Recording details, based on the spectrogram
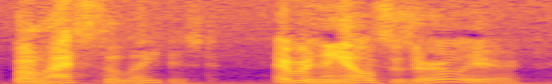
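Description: An actor playing an eccentric, boastful struggling painter with a breezy, chatty manner, in old-time radio comedy style. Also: male voice, a little high, sing-song, very fast, background noise. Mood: proud, boastful. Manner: breezy, chatty, proud of his own work. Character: eccentric struggling painter, boastful, oblivious, sly, eager to show off.

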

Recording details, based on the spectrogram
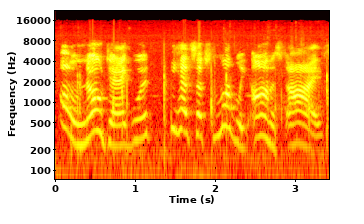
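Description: An actress with an American accent playing a chirpy, easily dazzled young housewife who gushes and lightly scolds in a 1940s radio comedy. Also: female voice, high-pitched, big pitch swings, measured pace. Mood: gushing, admiring. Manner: gushing, breathlessly admiring, lightly scolding. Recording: noisy old-time radio recording.

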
